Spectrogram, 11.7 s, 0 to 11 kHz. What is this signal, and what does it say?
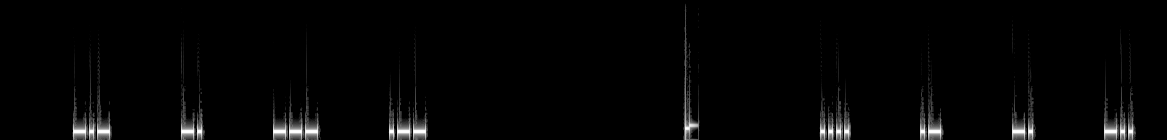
Morse code, heard as a keyed tone, about 30 wpm, spaced as for 10 wpm, 700 Hz. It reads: KNOW HAND
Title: 6x Character Spacing - Top 300 Words - 30wpm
